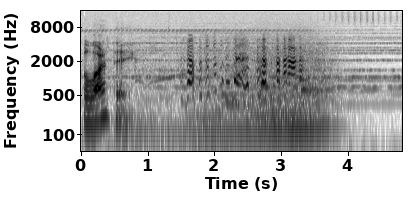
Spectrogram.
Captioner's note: giggling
